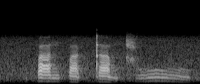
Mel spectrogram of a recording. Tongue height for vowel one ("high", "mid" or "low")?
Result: low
